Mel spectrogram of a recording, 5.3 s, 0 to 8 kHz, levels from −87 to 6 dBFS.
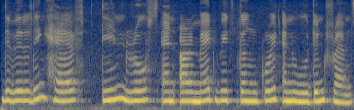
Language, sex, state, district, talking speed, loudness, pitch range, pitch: English, female, Arunachal Pradesh, Lower Dibang Valley, 145 wpm, -11 LUFS, 255-275 Hz, 260 Hz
